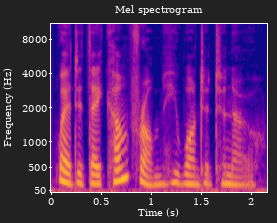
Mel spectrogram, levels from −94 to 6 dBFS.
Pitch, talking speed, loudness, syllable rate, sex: 180 Hz, 250 wpm, -18 LUFS, 5.6 syllables/s, female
